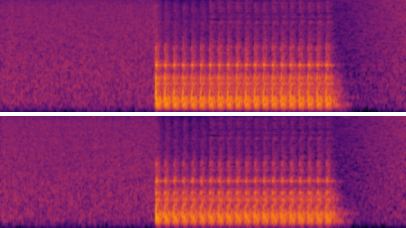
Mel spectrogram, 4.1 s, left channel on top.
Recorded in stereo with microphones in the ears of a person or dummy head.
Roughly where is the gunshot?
Left.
